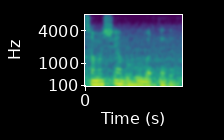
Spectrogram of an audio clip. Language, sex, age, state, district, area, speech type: Sanskrit, male, 18-30, Assam, Biswanath, rural, spontaneous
